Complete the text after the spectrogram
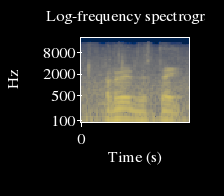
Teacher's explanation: Emphasis on the second syllable.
